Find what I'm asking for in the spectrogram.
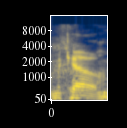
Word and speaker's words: Macau: Macau, is that how you say it? Macau? – Yeah, Macau.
